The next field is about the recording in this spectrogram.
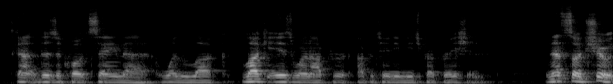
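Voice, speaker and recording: This man speaks very fast in a fairly low pitch, a bit breathy, with ordinary pitch variation. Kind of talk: casual motivational vlog talk. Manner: casual with many fillers.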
